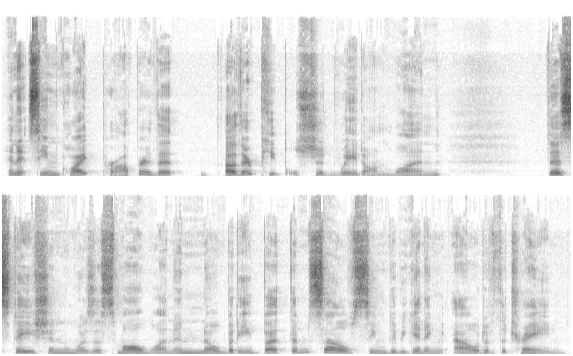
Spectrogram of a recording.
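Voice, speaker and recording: A woman reading a classic novel aloud as storybook narration, in a deliberate, measured manner. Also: lowish voice, darkish tone. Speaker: storybook reader. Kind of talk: read-aloud audiobook narration.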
